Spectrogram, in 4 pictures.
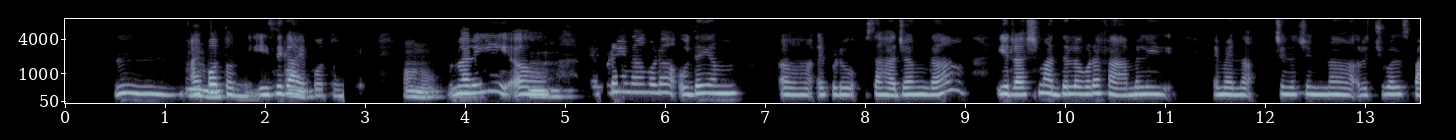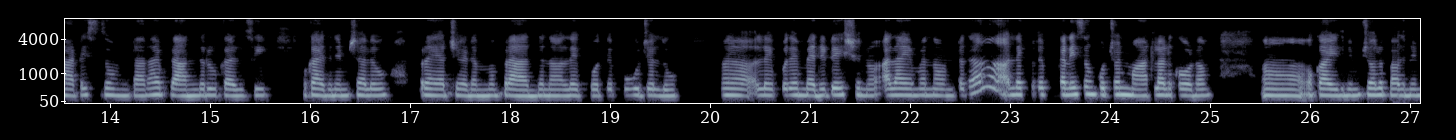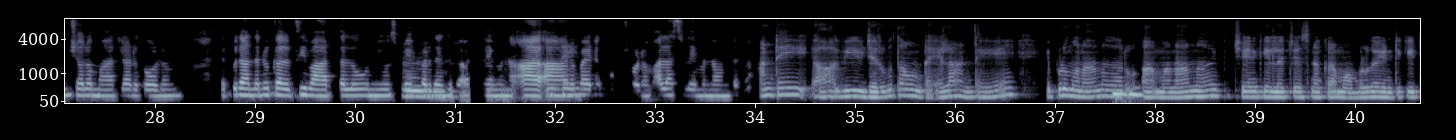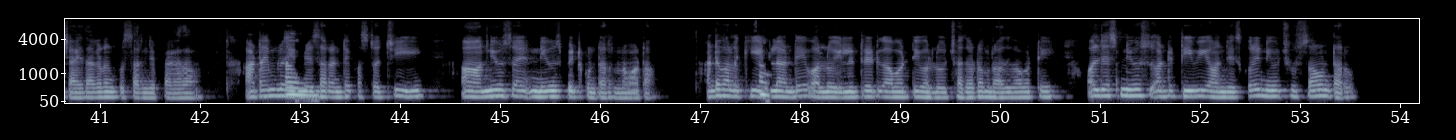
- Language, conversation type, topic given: Telugu, podcast, మీ కుటుంబం ఉదయం ఎలా సిద్ధమవుతుంది?
- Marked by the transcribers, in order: in English: "ఈజీగా"; in English: "రష్"; in English: "ఫ్యామిలీ"; in English: "రిచ్యువల్స్"; in English: "ప్రేయర్"; in English: "మెడిటేషన్"; in English: "న్యూస్ పేపర్"; in English: "న్యూస్"; in English: "ఇల్లిటరేట్"; tapping; in English: "జస్ట్ న్యూస్"; in English: "ఆన్"; in English: "న్యూస్"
